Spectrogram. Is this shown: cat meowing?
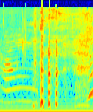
yes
